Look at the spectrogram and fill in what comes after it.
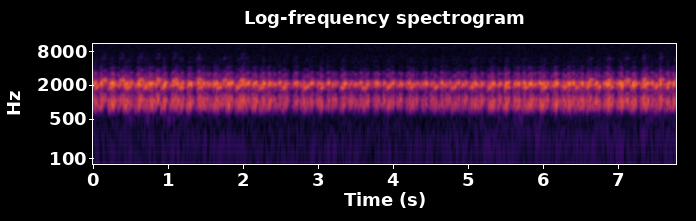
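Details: Many tree frogs sing together at night by a forest pond in North-East Italy in mid April, their quick, harsh croaking pulses overlapping into a constant throbbing chorus.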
